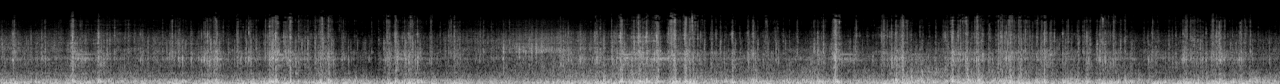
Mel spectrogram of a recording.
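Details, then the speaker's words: Kugoo Max Speed electric scooter on sandy off-road terrain, camera on the front stem: constant clatter, sharp rattles and knocks on every bump; noise points to the front fork and a squeaking spring shock. "я думаю вы увидели что шумов достаточное количество там практически наверное весь видеоролик слышно как все громыхает дребезжит"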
